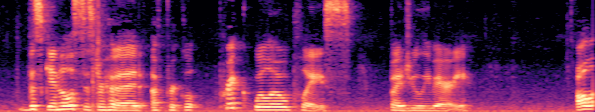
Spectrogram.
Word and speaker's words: Prickwillow: week's book is the scandalous sisterhood of prickle prick willow place by julie berry all last week when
